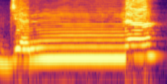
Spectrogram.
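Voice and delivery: जन्ना slow, nn held nasal for two seconds; held nasal ghunna. Shown as a demonstration. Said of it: "टू second आप गुन्ना करेंगे".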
